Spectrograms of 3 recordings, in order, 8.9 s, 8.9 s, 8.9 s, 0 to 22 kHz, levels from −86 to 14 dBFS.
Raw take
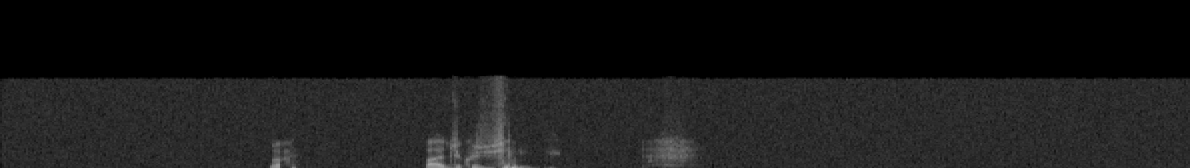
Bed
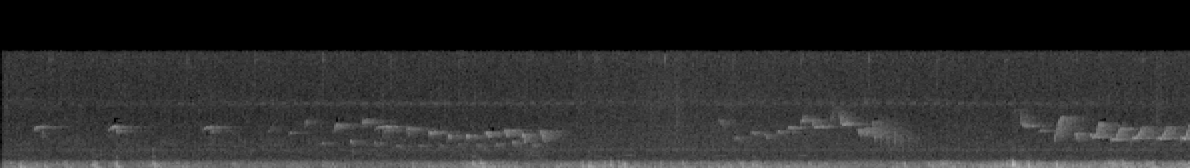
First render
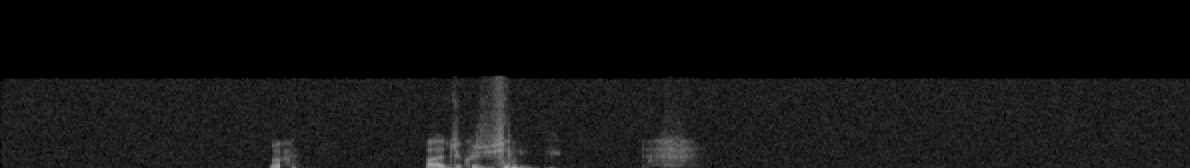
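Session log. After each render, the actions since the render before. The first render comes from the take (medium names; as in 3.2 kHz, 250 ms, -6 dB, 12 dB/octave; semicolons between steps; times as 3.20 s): noise reduction 6 dB, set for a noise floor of -54 dBFS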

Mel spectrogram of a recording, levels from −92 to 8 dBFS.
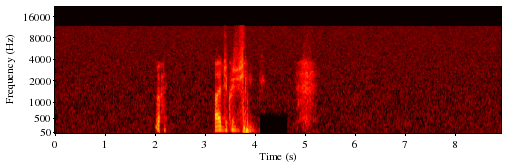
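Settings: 4.10–4.66 s: steep high-pass 700 Hz 48 dB/octave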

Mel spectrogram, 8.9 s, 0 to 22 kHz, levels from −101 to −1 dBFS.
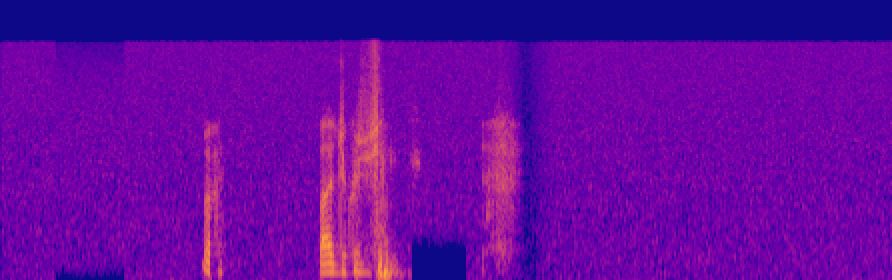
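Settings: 0.54–1.24 s: band-pass 230–7500 Hz; 4.97–5.54 s: dip -15 dB, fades 0.26 s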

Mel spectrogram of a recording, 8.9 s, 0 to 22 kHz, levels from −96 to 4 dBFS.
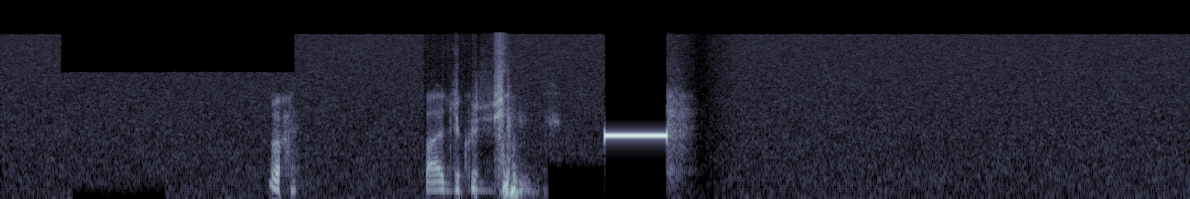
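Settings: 0.45–2.21 s: brick-wall FIR low-pass 5.7 kHz; 3.17–3.73 s: level held to a coarse grid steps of 16 dB; 4.53–5.00 s: bleep 1.43 kHz -8.5 dBFS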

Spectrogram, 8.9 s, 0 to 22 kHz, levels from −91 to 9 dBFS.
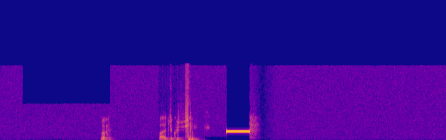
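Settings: high-pass 180 Hz 6 dB/octave; hum notches 50/100/150/200/250/300/350/400 Hz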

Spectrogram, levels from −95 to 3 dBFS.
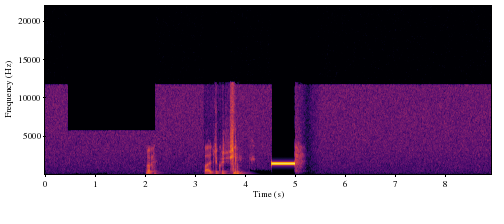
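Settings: treble shelf 2.1 kHz +8.5 dB; hum notches 50/100/150/200/250/300/350 Hz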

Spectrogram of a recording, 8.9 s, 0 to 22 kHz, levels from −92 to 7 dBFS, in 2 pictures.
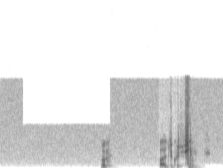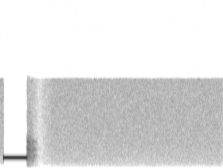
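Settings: high-pass 670 Hz 12 dB/octave; comb 4.6 ms, depth 59%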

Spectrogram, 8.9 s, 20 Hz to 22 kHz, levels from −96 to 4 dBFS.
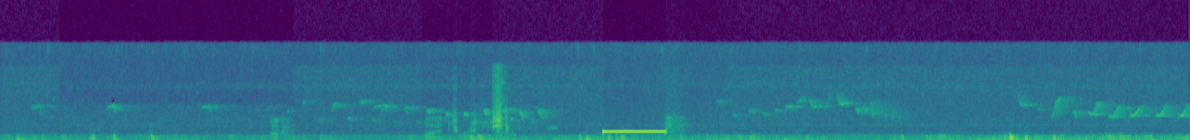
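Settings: add bed -2 dB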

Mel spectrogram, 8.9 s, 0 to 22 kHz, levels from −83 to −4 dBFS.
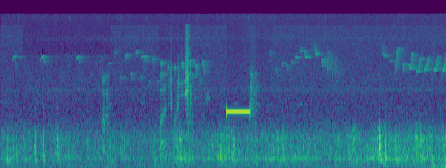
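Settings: trim +1.5 dB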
